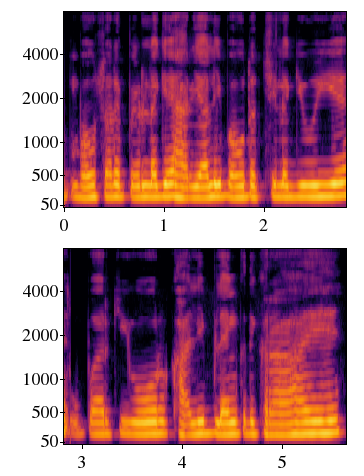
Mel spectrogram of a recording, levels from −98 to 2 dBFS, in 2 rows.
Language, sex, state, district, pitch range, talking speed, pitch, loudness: Hindi, male, Bihar, Sitamarhi, 170-180 Hz, 200 wpm, 175 Hz, -16 LUFS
